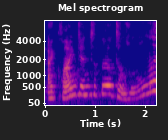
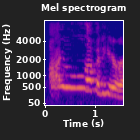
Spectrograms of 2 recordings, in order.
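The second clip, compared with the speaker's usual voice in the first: joyful shout; 11 semitones higher, 7 dB louder than usual. A narrator's reading. Alone by the garden at night, shouting with delight. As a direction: call it out loud and high with delight. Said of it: "I shouted".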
